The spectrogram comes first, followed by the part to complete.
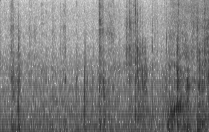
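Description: Paper sheets being turned in a three-ring binder: soft rustling with several short clicks.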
